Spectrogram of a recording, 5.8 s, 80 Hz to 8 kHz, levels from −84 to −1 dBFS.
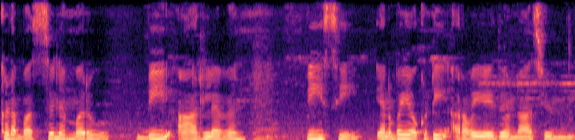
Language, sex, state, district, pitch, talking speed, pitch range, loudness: Telugu, female, Telangana, Hyderabad, 175 Hz, 135 wpm, 165-195 Hz, -15 LUFS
